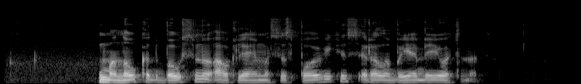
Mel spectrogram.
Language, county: Lithuanian, Panevėžys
